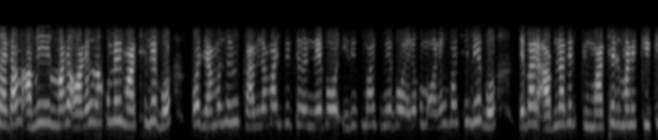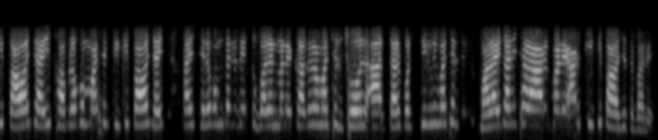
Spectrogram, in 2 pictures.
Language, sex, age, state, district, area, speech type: Bengali, female, 30-45, West Bengal, Purba Medinipur, rural, conversation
